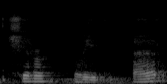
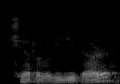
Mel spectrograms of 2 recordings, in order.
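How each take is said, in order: First: "cheerleader" slowly in three separate beats, last rising; syllable by syllable. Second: Said in the usual way. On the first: Shown as a demonstration. Teacher demonstrating syllables, "cheerleader" slow and split. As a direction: break "cheerleader" into its three parts. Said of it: "three syllables to say". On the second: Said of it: "the ending er".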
